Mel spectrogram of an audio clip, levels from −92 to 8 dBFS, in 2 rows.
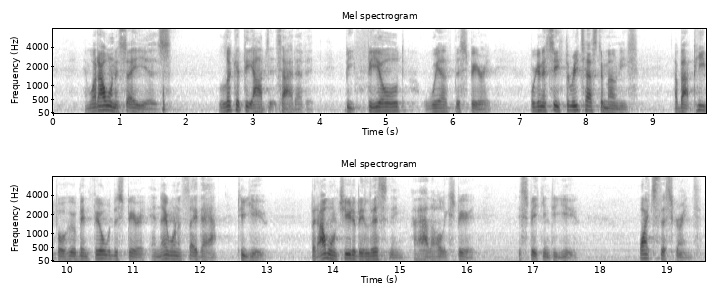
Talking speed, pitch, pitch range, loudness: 185 wpm, 110 Hz, 95-130 Hz, -29 LUFS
